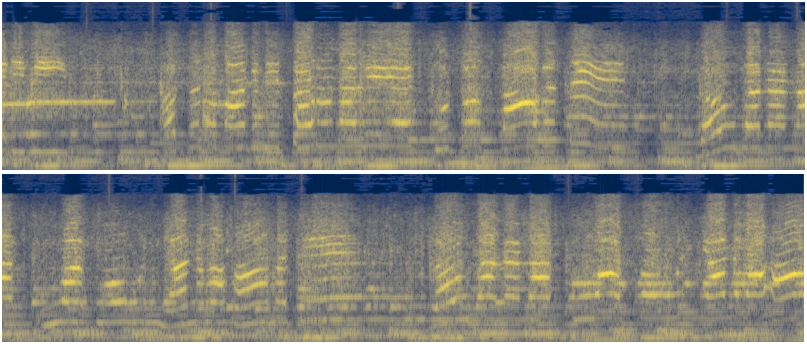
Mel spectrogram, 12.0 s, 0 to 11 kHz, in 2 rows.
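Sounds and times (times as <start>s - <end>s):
song on a gramophone record: 0.0s - 12.0s.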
